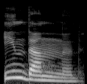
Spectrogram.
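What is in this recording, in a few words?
"инданныд", Komi, female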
